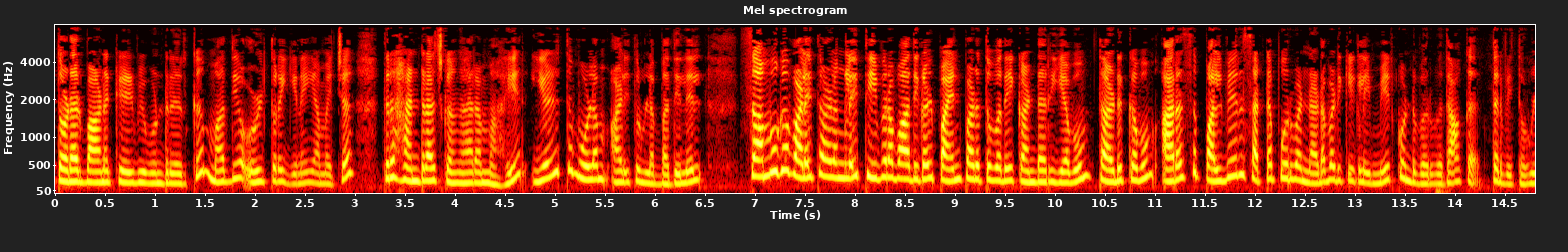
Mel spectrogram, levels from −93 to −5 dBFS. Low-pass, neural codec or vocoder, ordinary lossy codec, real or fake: none; none; none; real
